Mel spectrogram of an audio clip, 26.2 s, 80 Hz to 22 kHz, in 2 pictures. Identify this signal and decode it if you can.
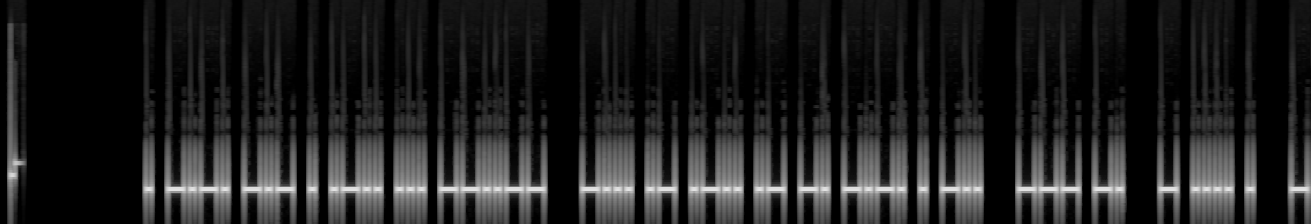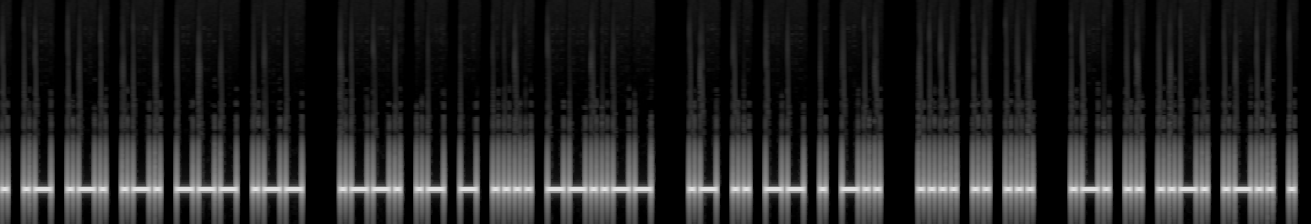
Morse code, heard as a keyed tone, about 22 wpm, 700 Hz. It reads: ECKELS, BALANCED ON THE NARROW PATH, AIMED HIS RIFLE
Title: A Sound Of Thunder 22wpm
